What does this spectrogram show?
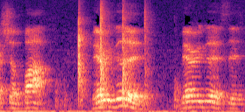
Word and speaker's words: Shabbat: The first time you had it right, Shabbat. Very good. Very good, sis. Very good. Okay. So now we have Shabbat, which should mean Sabbath.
